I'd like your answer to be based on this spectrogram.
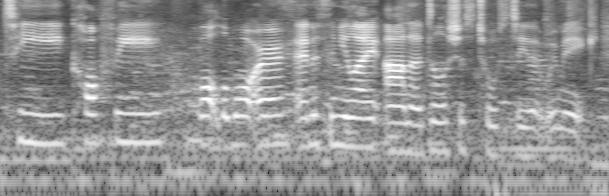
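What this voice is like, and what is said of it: Scottish accent. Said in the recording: “I love it how you say that in your Scottish accent as well.”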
